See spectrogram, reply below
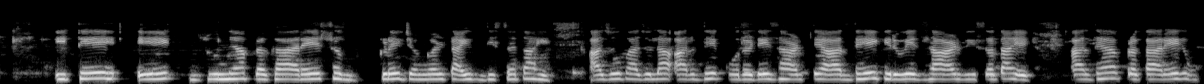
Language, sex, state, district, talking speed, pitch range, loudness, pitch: Marathi, female, Maharashtra, Dhule, 110 wpm, 235-255 Hz, -14 LUFS, 240 Hz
